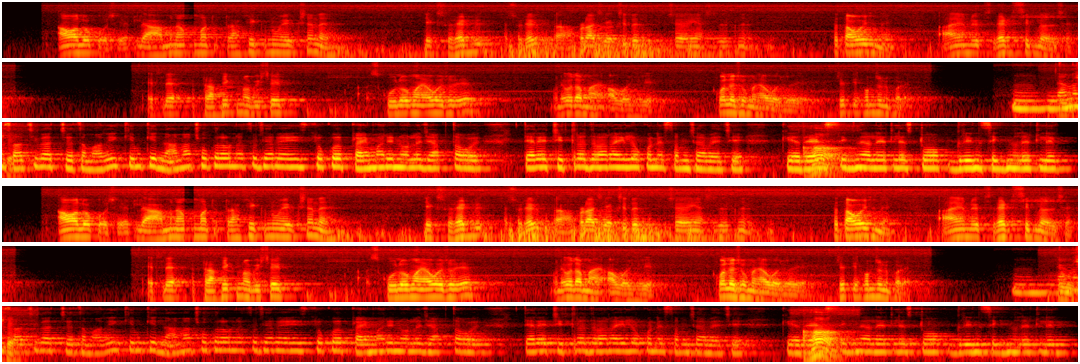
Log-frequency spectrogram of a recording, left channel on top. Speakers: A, on the right (about 75°); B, on the left (about 45°).
A: આવા લોકો છે. એટલે આમના માટે ટ્રાફિકનું એક છે ને એક સ રેગ શ્રેગ આપણા જે એક્સીડેન્ટ છે અહીંયા સી થતા હોય છે ને, આયા નો એક રેડ સિગ્નલ છે. એટલે ટ્રાફિકનો વિષય સ્કૂલોમાંય આવવો જોએ અને ઓલામાંય આવવો જોઈએ કોલેજોમાંય આવો જોએ. સ્થિતિ હમજન પડે.
B: હમ્મ, નાના
A: એવું છે
B: સાચી વાત છે તમારી. કેમ કે નાના છોકરાઓને તો જયારે એ લોકો પ્રાઈમરી નોલેજ આપતા હોય ત્યારે ચિત્ર દ્વારા એ લોકોને સમજાવે છે. કે રેડ
A: હા
B: સિગ્નલ એટલે સ્ટોપ ગ્રીન સિગ્નલ એટલે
